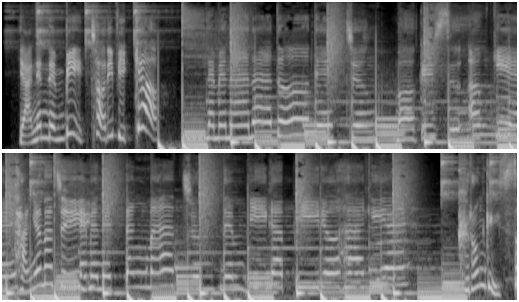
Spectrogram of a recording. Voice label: 일반인톤 광고 송멘트

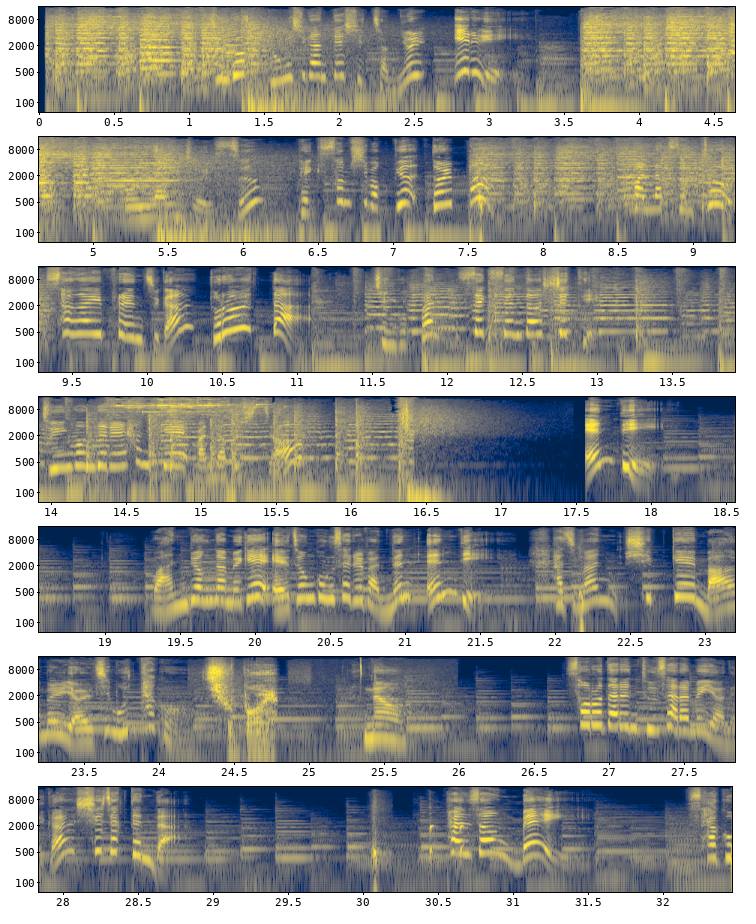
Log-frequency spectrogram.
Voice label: 밝은 드라마 소개 내레이션 밝은 20대

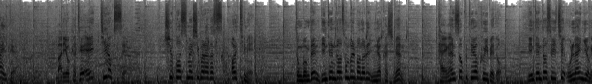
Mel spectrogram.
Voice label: 이벤트 CM; 닌텐도코리아

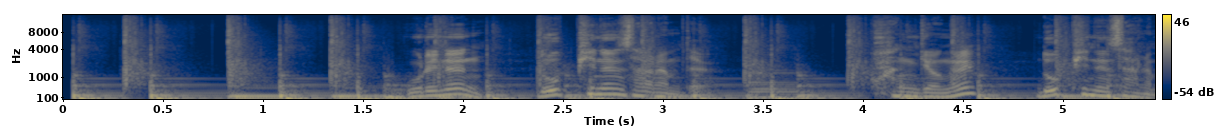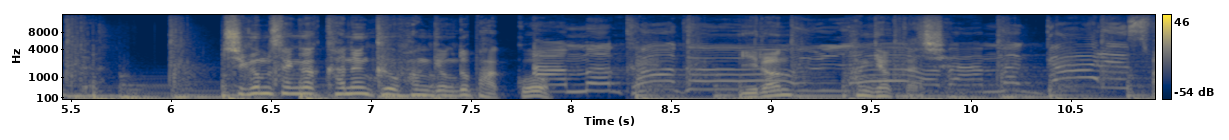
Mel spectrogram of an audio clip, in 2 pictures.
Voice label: 기업 소개 영상; 유한킴벌리

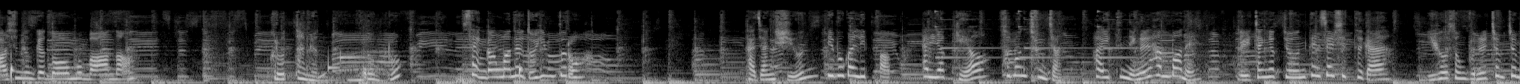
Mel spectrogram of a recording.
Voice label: 광고 밝은 직장인 인플루언서 느낌 마스크팩; 퓨어로제

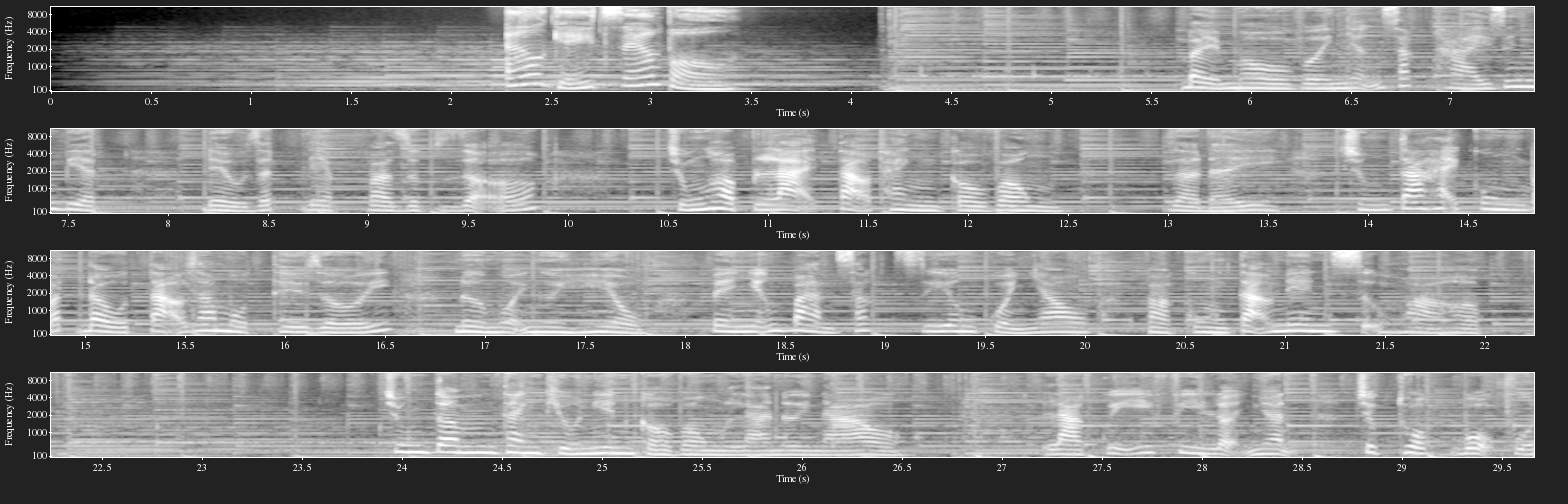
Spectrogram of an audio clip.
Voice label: 베트남 여 차분한톤

